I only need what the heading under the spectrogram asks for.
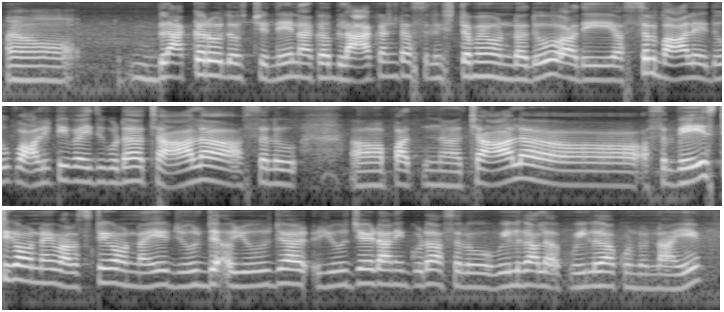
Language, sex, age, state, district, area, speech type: Telugu, female, 45-60, Andhra Pradesh, Srikakulam, urban, spontaneous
